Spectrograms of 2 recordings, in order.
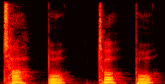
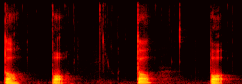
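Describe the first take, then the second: First: Puffed English t on ta and to, higher; aspirated to, po, syllables apart; breathy t before po, pitched up; English-style topo. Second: To, po with no puff of air; tongue on teeth for to, then muted po; unaspirated to, po, syllables apart; Spanish dental t. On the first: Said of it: "So rather than". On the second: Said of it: "tongue against the back of your teeth". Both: Shown as a demonstration.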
